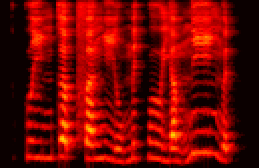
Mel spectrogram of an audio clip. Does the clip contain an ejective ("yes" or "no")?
no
